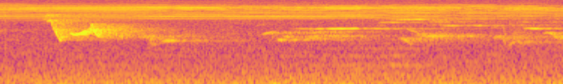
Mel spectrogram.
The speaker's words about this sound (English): Over there, if you can hear that fluty thing, that's the hermit thrush, and that's that.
